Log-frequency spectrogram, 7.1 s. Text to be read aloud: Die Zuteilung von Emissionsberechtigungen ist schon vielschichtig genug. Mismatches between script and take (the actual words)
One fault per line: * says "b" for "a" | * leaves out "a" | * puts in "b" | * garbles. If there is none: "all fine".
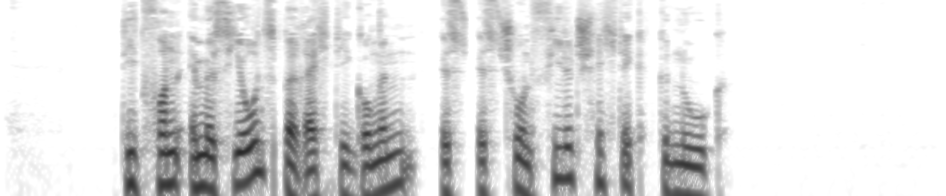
* leaves out "Zuteilung"
* puts in "ist"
